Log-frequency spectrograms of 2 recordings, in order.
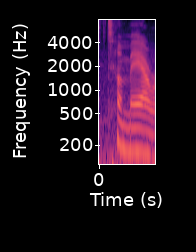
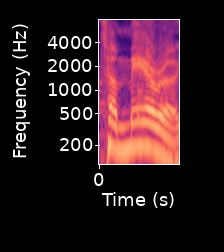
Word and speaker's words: Tamara: It's Tamara. Tamara.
